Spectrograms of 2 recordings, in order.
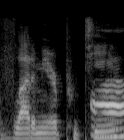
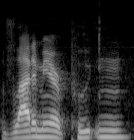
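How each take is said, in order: First: The name is said with a French pronunciation. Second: The name is said with an English pronunciation. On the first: "in French, not just Quebec but France, they call him Poutine" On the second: "that's how you say their name in English"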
